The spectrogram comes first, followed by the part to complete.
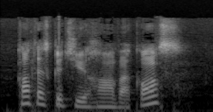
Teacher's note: I said quand est-ce que, as if quand was ending in t sound.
